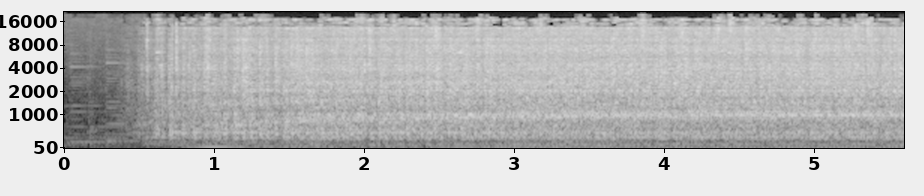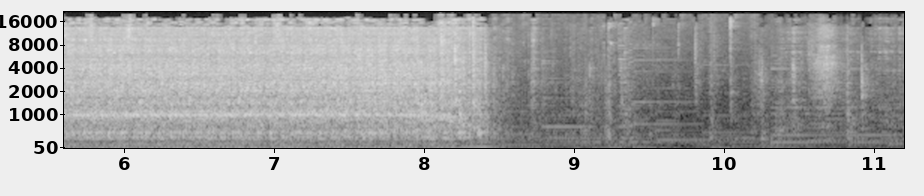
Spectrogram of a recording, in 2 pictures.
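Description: Sewing machine running a straight stitch through sock fabric for a doll's garment, a steady loud whir with a constant hum that starts abruptly, runs for about seven seconds without pause, then stops, leaving quiet room noise.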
